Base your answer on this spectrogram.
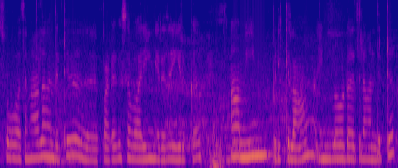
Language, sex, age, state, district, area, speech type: Tamil, female, 18-30, Tamil Nadu, Karur, rural, spontaneous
